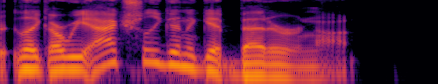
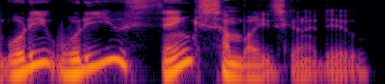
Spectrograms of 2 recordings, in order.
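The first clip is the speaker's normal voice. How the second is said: ordinary delivery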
